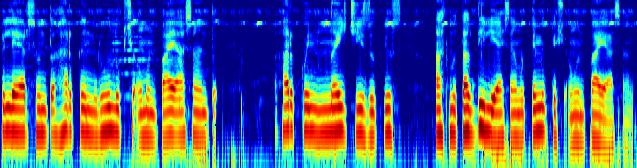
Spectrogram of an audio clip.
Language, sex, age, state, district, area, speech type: Kashmiri, male, 18-30, Jammu and Kashmir, Baramulla, rural, spontaneous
